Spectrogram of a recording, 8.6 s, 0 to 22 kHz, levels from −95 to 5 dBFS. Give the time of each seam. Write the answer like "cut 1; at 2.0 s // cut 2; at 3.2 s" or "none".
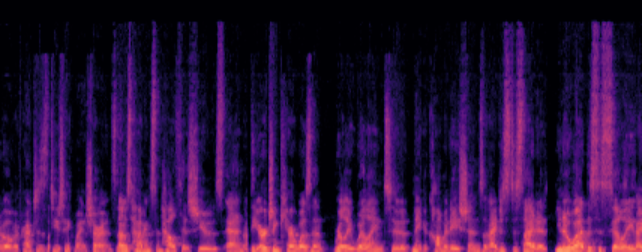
cut 1; at 1.6 s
